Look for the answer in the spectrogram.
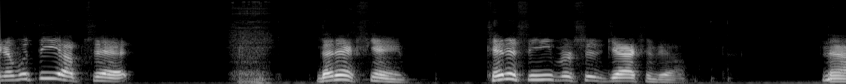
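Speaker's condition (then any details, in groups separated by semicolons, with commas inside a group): Cerebral palsy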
